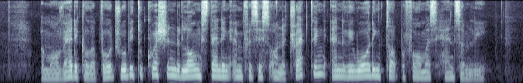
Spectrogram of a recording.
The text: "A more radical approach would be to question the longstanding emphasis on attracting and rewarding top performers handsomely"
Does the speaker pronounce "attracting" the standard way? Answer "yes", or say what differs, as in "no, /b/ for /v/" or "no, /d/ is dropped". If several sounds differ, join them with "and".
yes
